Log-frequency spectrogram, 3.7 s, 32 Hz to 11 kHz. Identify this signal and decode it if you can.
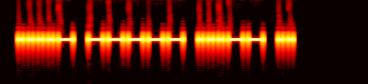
Morse code, heard as a keyed tone, about 25 wpm, 700 Hz. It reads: 403I
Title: Speed-Racing - Four Letter-Number Combinations - 20wpm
